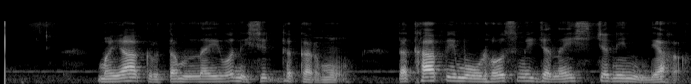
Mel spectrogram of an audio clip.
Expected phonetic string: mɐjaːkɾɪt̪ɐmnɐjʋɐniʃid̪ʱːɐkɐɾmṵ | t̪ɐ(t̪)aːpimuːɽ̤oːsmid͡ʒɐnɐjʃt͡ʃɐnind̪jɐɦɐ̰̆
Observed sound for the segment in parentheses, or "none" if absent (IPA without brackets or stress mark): t̪ʰ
